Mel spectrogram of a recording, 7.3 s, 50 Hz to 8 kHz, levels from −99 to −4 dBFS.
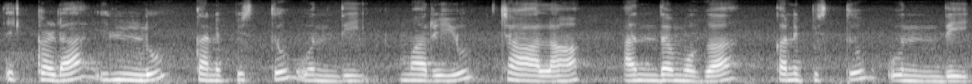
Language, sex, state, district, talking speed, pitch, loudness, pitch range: Telugu, female, Andhra Pradesh, Sri Satya Sai, 75 wpm, 200 Hz, -15 LUFS, 185-220 Hz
